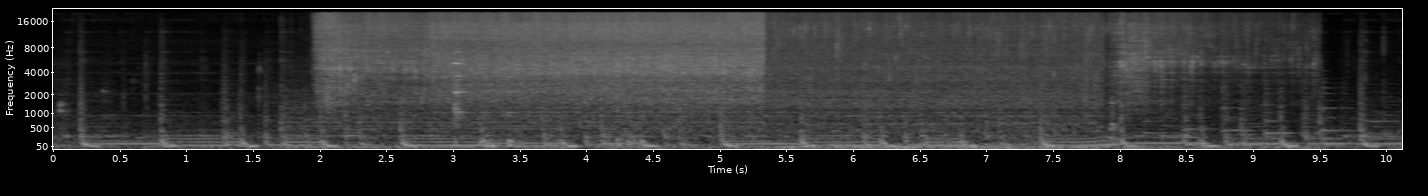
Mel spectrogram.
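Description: Spiced slices deep fry on a small propane stove, giving a steady close hiss and sizzle that surges loudly for a few seconds as food goes into the oil, then eases back to bubbling.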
